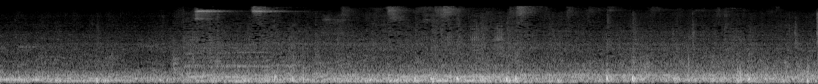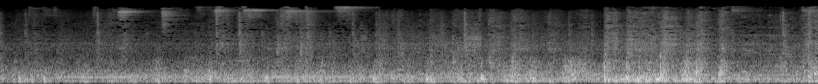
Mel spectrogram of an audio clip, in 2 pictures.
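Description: Passenger train running, heard from inside a carriage: a steady rumble with the clickety-clack of wheels over rail joints, growing louder near the end.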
